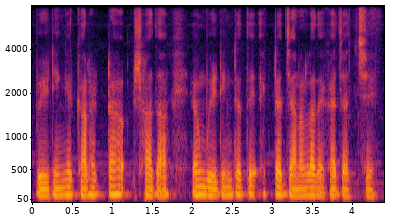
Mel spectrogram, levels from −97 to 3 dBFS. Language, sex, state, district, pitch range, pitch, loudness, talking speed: Bengali, male, Tripura, West Tripura, 105-115 Hz, 110 Hz, -20 LUFS, 125 wpm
